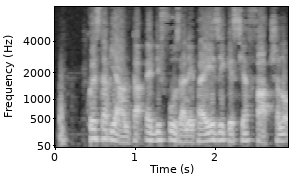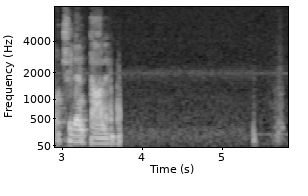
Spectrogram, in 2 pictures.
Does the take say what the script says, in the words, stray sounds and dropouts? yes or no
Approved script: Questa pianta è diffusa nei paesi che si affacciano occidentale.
yes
